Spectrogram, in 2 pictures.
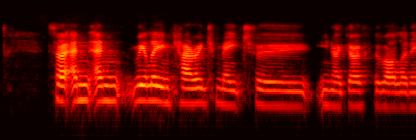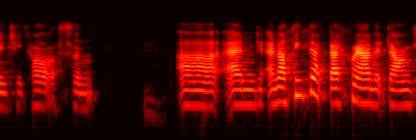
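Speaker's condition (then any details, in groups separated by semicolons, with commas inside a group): Cleft palate; many surgeries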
